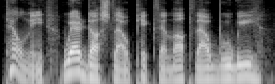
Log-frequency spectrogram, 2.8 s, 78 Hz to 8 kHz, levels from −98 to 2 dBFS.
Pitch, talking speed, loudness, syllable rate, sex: 105 Hz, 220 wpm, -19 LUFS, 5.0 syllables/s, male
